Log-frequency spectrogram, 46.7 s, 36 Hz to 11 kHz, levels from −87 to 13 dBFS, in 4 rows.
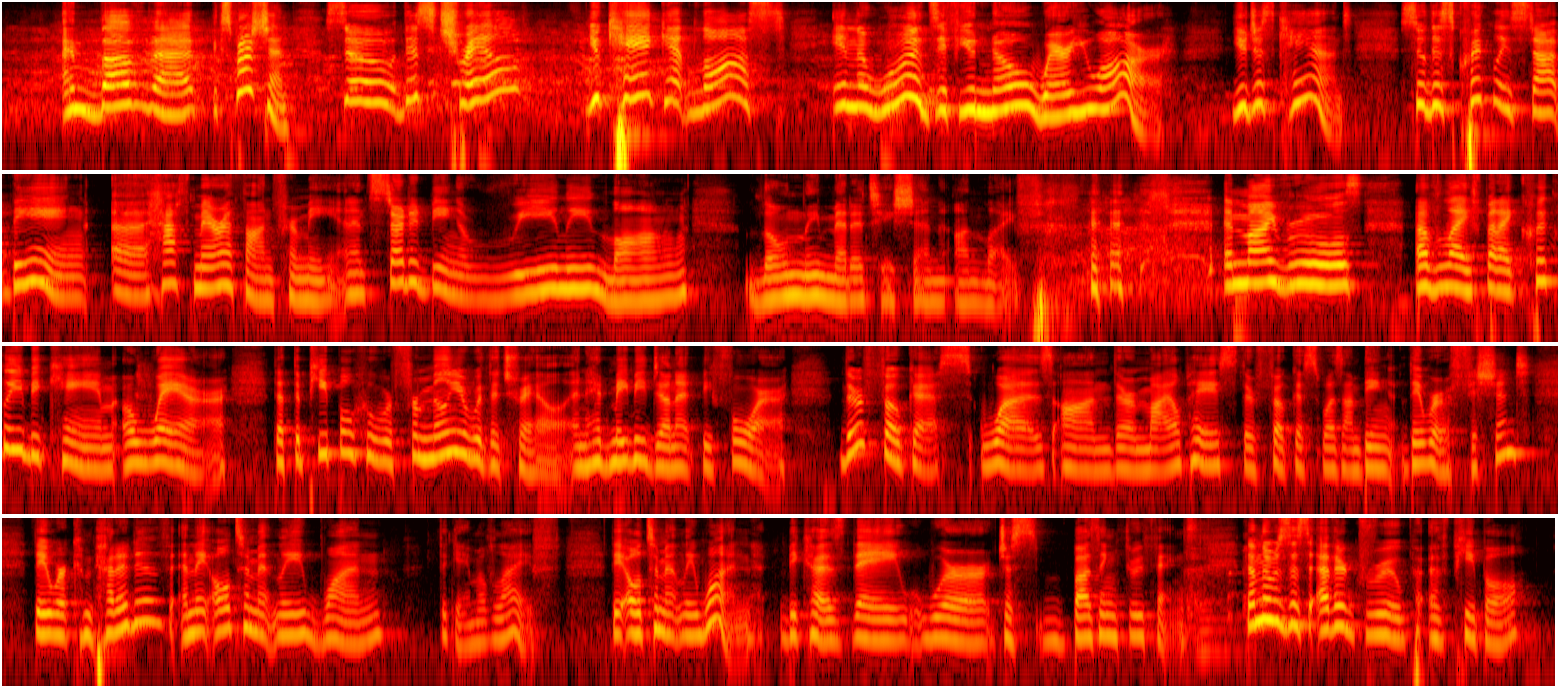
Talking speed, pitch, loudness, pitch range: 145 wpm, 215 Hz, -24 LUFS, 180-275 Hz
